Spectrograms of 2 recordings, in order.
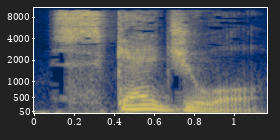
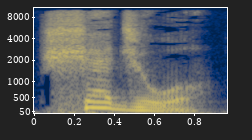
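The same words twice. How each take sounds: First: It is said in an American accent, starting 'sk'. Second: It is said in a British accent, starting 'sh'. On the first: "Americans say schedule" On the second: "The British say, shh, shh, dilo conmigo"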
